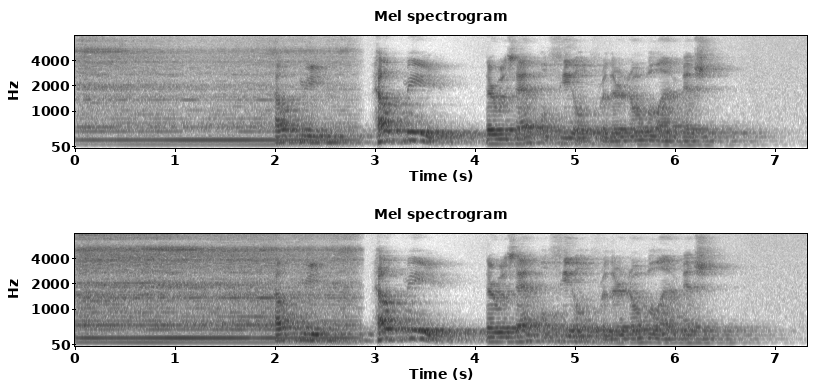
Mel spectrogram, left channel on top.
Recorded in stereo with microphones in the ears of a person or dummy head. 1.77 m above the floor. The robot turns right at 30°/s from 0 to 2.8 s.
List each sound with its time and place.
2.0 s a man speaking: 10° right (ahead or behind), 1.7 m; by 3.7 s 15° left (ahead or behind), 1.7 m
4.1 s a man speaking: 10° left (ahead or behind), 1.8 m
